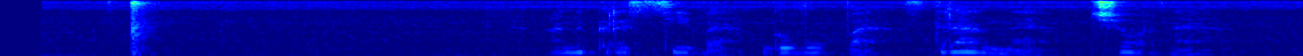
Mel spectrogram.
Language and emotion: Russian, neutral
